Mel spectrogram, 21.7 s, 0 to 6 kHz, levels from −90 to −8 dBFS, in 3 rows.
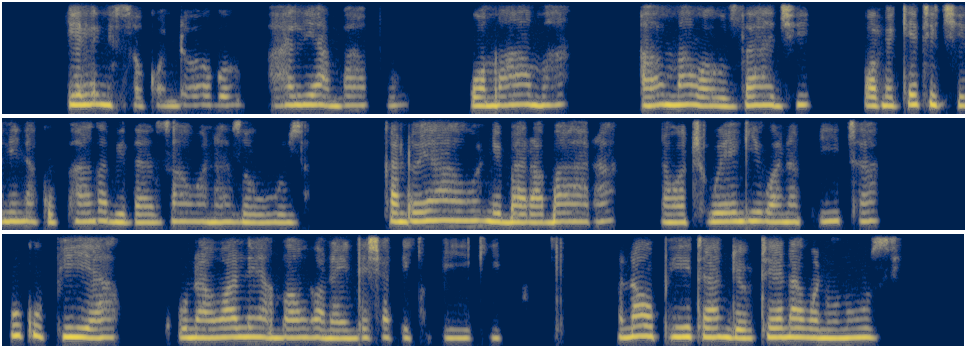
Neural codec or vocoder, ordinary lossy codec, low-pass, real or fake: codec, 16 kHz, 4 kbps, FreqCodec, smaller model; Opus, 24 kbps; 5.4 kHz; fake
